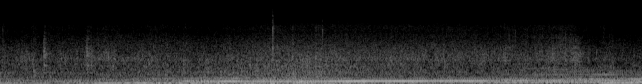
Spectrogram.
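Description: Off-road 4x4 engine running steadily at low revs in low gear while fording a shallow river, with water sloshing and splashing around the wheels.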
